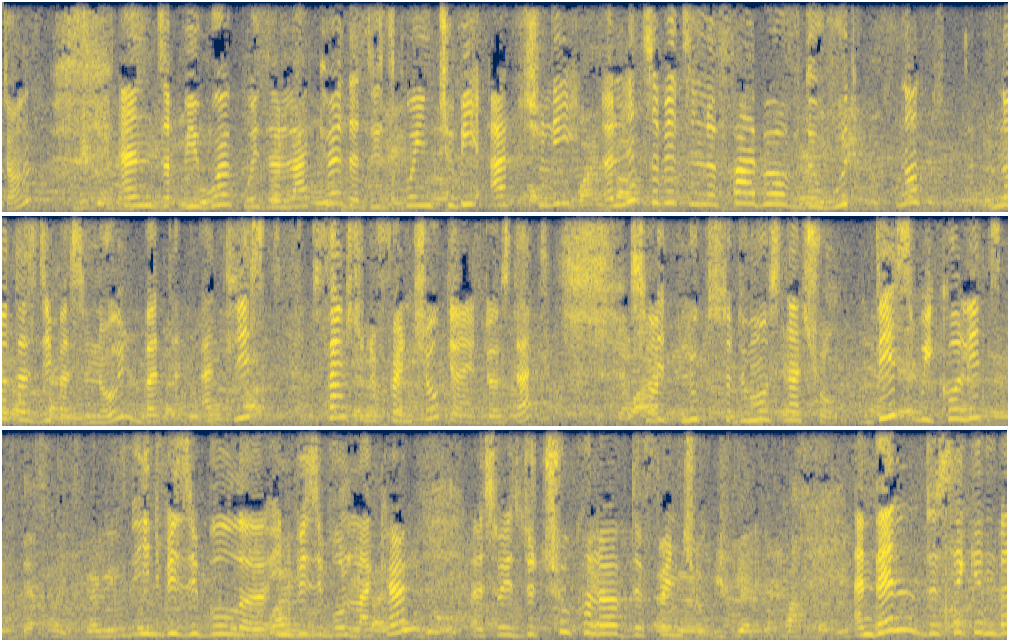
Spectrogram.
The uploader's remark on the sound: chats live at Decorex 2022 in Earls Court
